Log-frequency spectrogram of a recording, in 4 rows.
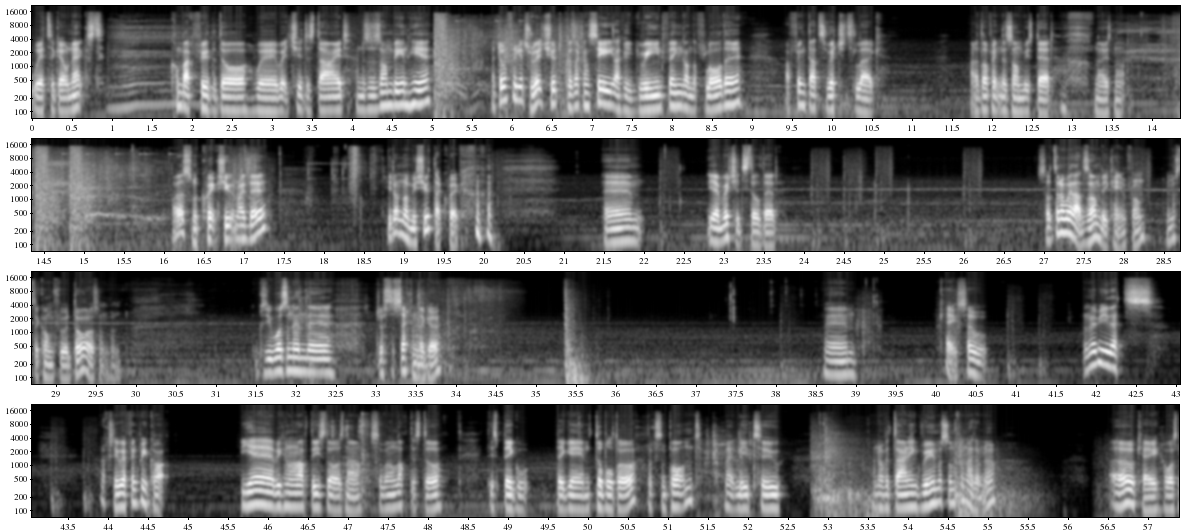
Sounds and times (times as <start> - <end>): Speech: 0.0 - 1.0, 1.7 - 5.0, 5.8 - 10.6, 11.7 - 13.8, 16.1 - 17.4, 18.8 - 19.8, 21.5 - 22.0, 22.8 - 23.7, 27.0 - 29.8, 31.5 - 33.9, 38.6 - 39.1, 40.0 - 40.7, 41.9 - 42.8, 43.9 - 44.8, 45.7 - 48.2, 48.8 - 52.5, 53.6 - 55.2, 56.5 - 57.3.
